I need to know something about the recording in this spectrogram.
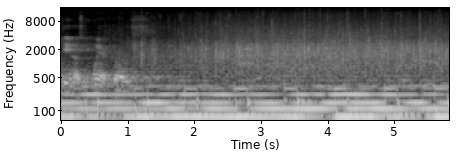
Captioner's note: applause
